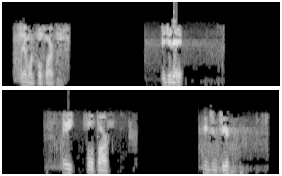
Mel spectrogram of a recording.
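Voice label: Incident Tac 1, Scanner audio recording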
